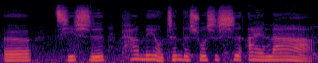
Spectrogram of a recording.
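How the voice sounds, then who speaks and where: A woman's voice: mid-range voice, steady tone, takes it slowly, a little hiss or hum, close to an everyday voice. A woman acting in a radio drama as a teasing, bossy family friend who plays matchmaker. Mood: scheming, brisk.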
